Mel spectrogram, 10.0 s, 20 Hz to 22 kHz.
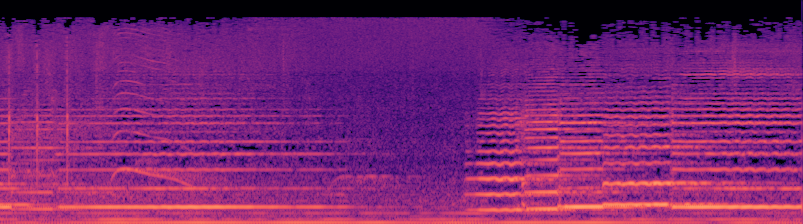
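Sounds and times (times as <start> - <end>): sustained accompaniment: 0.0 - 10.0
violin playing slow melody: 0.0 - 10.0.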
